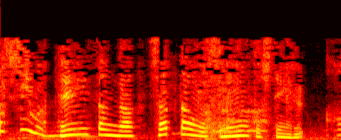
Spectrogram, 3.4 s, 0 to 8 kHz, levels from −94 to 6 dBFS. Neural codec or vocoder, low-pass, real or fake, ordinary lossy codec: codec, 16 kHz, 16 kbps, FreqCodec, smaller model; 7.2 kHz; fake; MP3, 24 kbps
